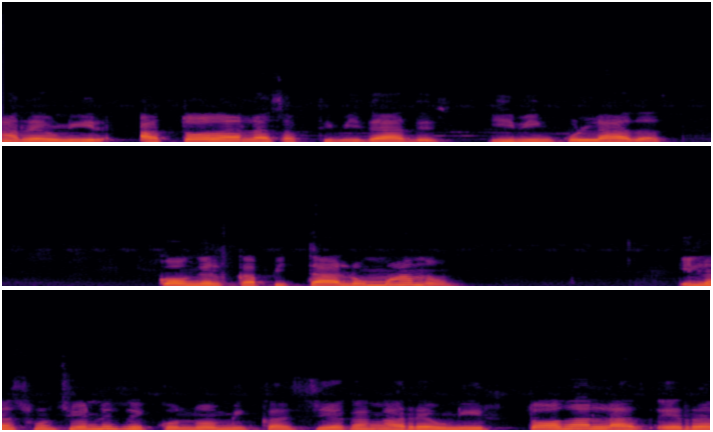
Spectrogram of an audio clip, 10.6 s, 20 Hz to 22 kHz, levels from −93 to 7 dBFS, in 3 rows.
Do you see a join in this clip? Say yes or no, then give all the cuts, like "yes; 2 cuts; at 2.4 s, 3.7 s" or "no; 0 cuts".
no; 0 cuts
